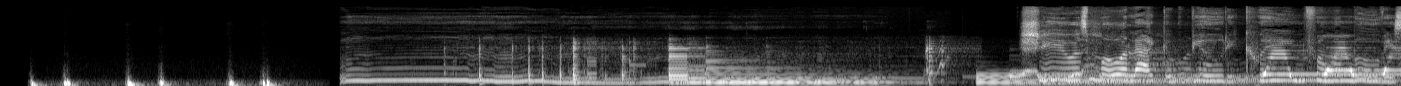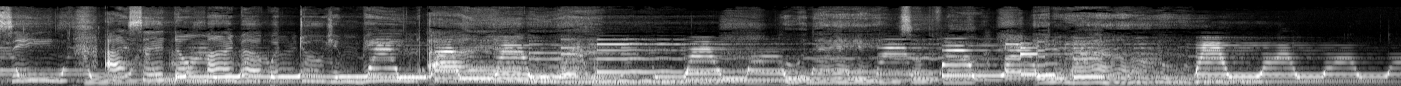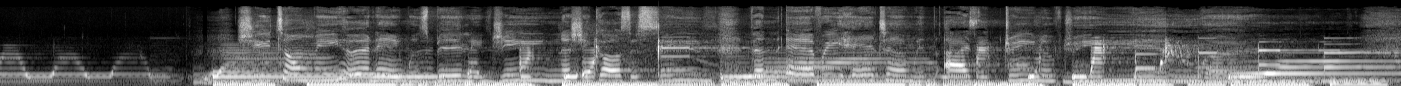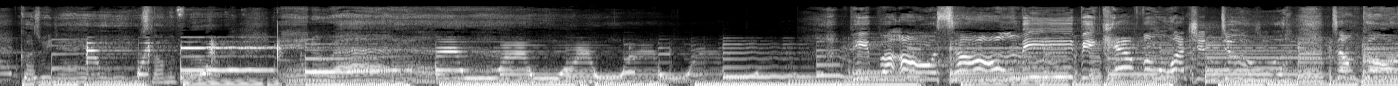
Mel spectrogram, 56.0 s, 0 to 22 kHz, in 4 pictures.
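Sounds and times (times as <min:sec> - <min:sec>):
heartbeat thumps: 0:00.3 - 0:03.0
electric guitar chord warbling: 0:04.8 - 0:56.0.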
